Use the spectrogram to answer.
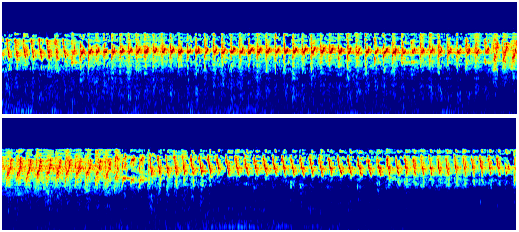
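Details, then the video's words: Long, continuous rapid trilling from a lovebird, recorded as training material for competition birds. Dense high chatter runs nonstop, briefly changing texture midway, over a faint low background hum. "MASTERAN LOVEBIRD RAHASIA BURUNG JUARA"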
